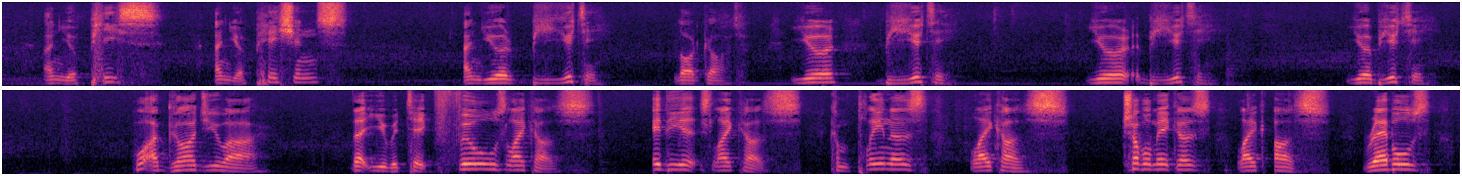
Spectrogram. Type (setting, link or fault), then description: setting, large echoing room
